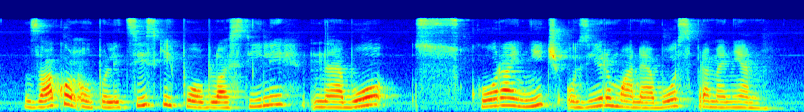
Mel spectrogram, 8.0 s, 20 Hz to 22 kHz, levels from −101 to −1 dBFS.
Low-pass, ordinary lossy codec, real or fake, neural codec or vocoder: 10.8 kHz; none; real; none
